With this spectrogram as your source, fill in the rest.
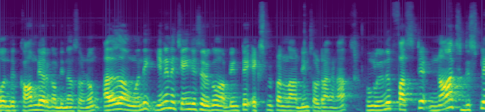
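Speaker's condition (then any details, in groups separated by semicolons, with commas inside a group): No condition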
